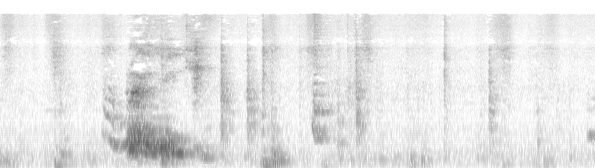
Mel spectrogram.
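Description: A single short cry that falls in pitch, about a second in, with soft scattered taps around it.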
